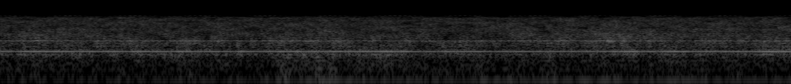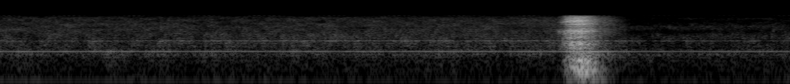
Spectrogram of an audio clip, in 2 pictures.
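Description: A faint steady hiss with a thin, steady whine under it, then one short, loud sneeze about nine seconds in.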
